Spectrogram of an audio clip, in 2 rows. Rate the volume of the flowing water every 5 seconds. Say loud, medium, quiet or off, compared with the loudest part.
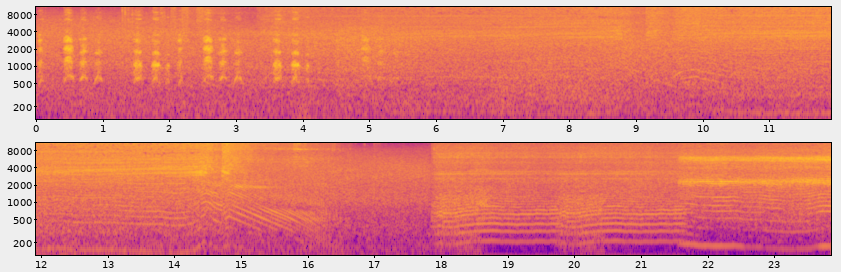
loud, loud, loud, medium, medium.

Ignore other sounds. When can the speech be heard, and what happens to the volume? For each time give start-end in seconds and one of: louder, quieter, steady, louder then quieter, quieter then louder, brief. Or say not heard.
not heard.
